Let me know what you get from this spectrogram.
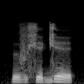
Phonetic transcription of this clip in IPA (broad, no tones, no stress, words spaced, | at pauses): ɨvxʲɛɡʲe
